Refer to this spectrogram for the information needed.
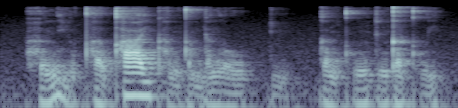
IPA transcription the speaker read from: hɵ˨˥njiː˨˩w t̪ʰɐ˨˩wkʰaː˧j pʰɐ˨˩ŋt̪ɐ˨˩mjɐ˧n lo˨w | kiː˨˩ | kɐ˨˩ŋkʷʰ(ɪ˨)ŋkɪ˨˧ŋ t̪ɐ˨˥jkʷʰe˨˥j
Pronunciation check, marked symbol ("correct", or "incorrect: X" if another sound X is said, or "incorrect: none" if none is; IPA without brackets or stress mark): incorrect: ɪ˨˧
